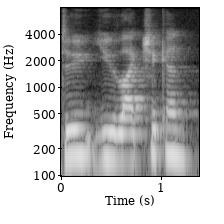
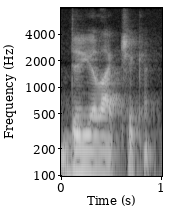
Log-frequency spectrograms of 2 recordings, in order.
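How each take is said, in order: First: The small grammar words are said fully and clearly. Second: The small grammar words are said weakly and reduced. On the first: The speaker calls it wrong. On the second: The speaker calls it right.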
